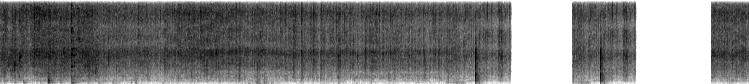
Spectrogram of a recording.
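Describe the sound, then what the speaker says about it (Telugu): Curry leaves being stirred into chicken fried rice in a hot pan, a steady close scraping and tossing over continuous sizzling with a few sharp clinks, cut by two brief silent gaps. "ఫస్ట్ కరివేపాకు ఇదంతా కలుపుదాం. ఇలా అంతా కలిసేలాగా ఒకసారి ఇలా మిక్స్ చేద్దాం"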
